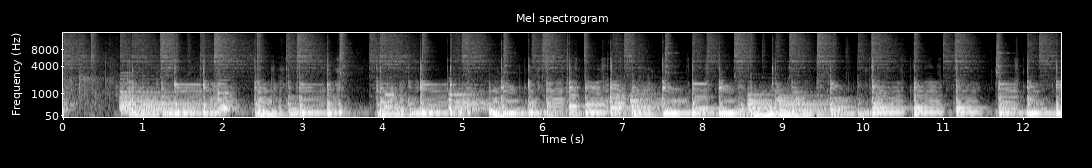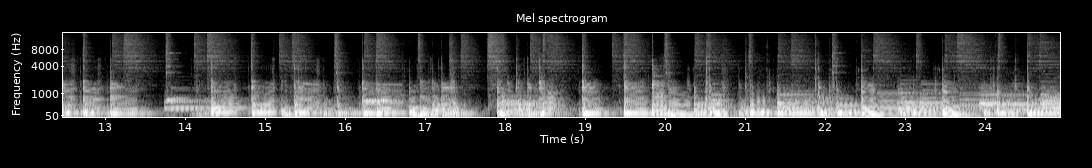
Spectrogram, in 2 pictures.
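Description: Upright double bass played pizzicato in a solo: a steady stream of plucked notes, starting after a short pause.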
